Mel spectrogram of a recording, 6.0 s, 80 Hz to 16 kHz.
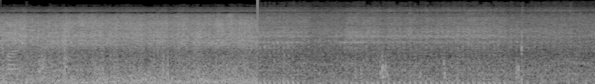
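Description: Honda GB350's single-cylinder engine running steadily as the motorcycle rides along at road speed, with wind rushing over the microphone. The sound eases off a little about halfway through.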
